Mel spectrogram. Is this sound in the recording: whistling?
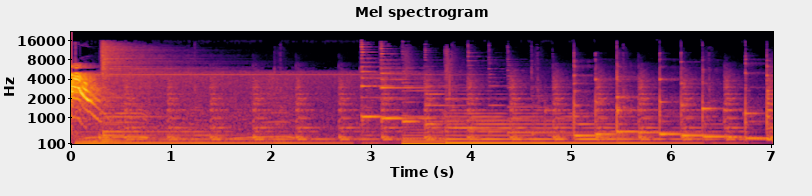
no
